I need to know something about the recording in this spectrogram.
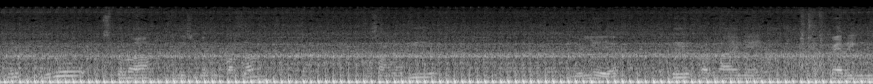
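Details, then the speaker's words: Honda CBR150R facelift at idle after the air filter was replaced and the cover tightened; before, it rattled from a leak at the unsealed cover. Even single-cylinder idle, about three beats a second, rattle gone; normal idle. "Suaranya tidak seperti sebelumnya. Tadi terdengar suara berderak. Sekarang sudah tidak ada; Sebelumnya terjadi kebocoran di sini karena tidak tertutup rapat."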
